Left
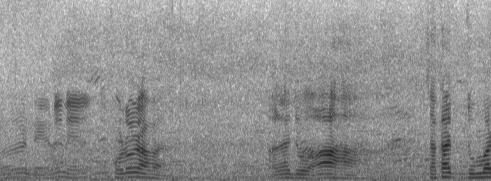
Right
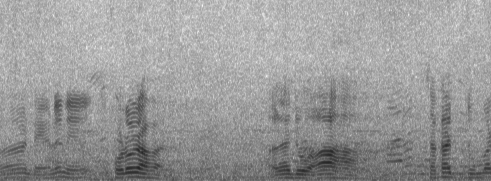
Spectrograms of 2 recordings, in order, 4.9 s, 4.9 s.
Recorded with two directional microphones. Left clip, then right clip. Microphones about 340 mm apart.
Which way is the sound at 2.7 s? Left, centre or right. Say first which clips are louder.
Right 3 dB; centre.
